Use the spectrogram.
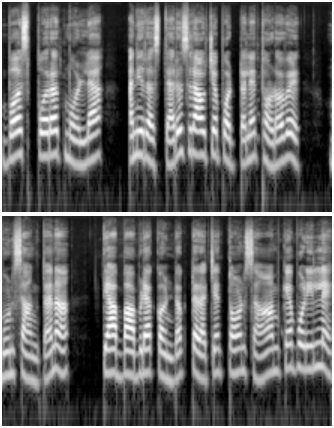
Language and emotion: Goan Konkani, sad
